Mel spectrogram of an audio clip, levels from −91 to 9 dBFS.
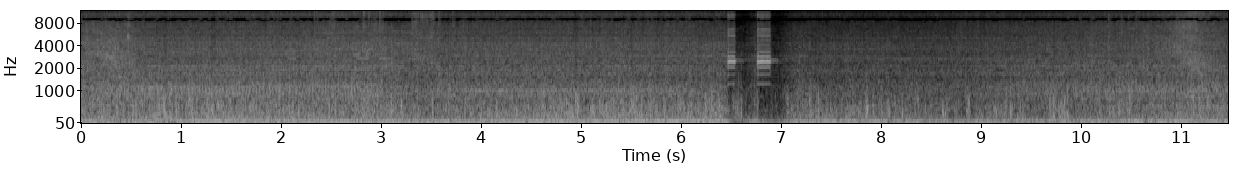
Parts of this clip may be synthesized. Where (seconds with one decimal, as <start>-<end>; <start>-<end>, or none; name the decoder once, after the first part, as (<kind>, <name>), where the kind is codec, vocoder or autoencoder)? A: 9.5-11.5 (vocoder, BigVGAN v2)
